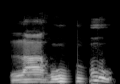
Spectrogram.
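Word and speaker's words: لَهُ: Nah, jika dibuang huruf alif dengan lam pertama, nah jadi Allah alif lam alifnya dibuang, lam pertama dibuang, tinggal lam dengan ha, bacanya lahu, lahu ya.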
